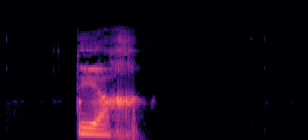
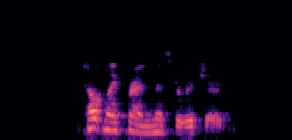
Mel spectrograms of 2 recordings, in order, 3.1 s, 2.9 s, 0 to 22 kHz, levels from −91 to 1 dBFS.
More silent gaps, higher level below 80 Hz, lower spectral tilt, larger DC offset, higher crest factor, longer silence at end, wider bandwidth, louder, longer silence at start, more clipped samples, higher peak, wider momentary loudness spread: neither; first, -62 dBFS vs -80 dBFS; second, -5 dB/octave vs -10 dB/octave; neither; about the same, 22 dB vs 22 dB; first, 1.7 s vs 0.7 s; first, 11 kHz vs 5.6 kHz; first, -28 LUFS vs -33 LUFS; about the same, 0.75 s vs 0.85 s; neither; about the same, -12 dBFS vs -14 dBFS; about the same, 14 LU vs 15 LU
